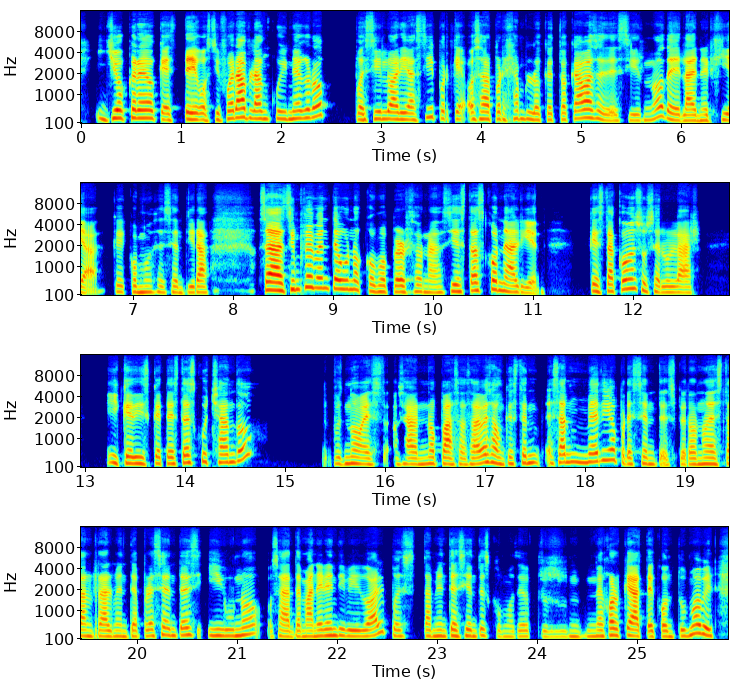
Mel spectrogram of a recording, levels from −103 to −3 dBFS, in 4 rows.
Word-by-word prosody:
yo 245 +2 +2
creo 255 -2 +5
que 200 -4 0
te 215 - +6
digo, 200 -2 +4
si 200 - -6
fuera 260 +8 +6
blanco 235 -2 0
y 225 - -2
negro, 260 +9 +1 0.3
pues 195 -1 -2
sí 230 0 -1
lo 225 0 +1
haría 210 -2 +3
así, 280 +10 -6
porque, 225 -2 -5
o 215 - -2
sea, 225 0 +1
por 225 -1 -5
ejemplo, 225 +1 -5
lo 195 - -3
que 200 - -6
tú 210 - -6
acabas 250 +4 +3
de 225 - -2
decir, 180 +1 -7
¿no?, 270 +11 -1
de 195 -7 +2
la 175 0 +4
energía, 180 +4 -3
que 195 -2 -7
cómo 190 -1 -3
se 185 -2 -8
sentirá, 180 0 -1 0.4
o - - -22
sea, 250 -2 +11
simplemente 305 +1 +3
uno 280 -2 +1
como 200 -4 -2
persona, 190 -2 -1
si 210 +4 -1
estás 240 +4 +1
con 275 -4 +2
alguien 190 -4 +2 0.5
que 220 - 0
está 210 +2 +1
con 295 +2 +2
su 240 -4 -3
celular 180 -3 -2 0.6
y 230 -4 -3
que 215 -1 +2
dizque 205 0 -1
te 200 - -1
está 230 +4 +1
escuchando, 250 +4 -1 0.9
pues 200 -1 -8
no 205 -1 +1
es, 185 0 -3
o - - -10
sea, 190 0 0
no 200 +2 -2
pasa, 190 -2 +2
¿sabes?, 210 +6 +2
aunque 205 -3 0
estén, 225 +2 -3
están 245 +3 0
medio 315 +6 +1
presentes, 190 -4 -5
pero 185 0 -3
no 195 +1 0
están 195 0 -1
realmente 185 -1 -2
presentes, 215 +3 -2
y 205 -1 -2
uno, 225 +8 -2
o 170 - -14
sea, 180 -1 0
de 180 - -4
manera 185 +3 +1
individual, 200 - -1
pues, 190 -5 -8
también 190 -1 -3
te 195 -1 0
sientes 200 0 -4
como 170 -1 -12
de, 180 0 -7
pues, 170 -1 -13 0.2
m 175 - -6
mejor 190 +3 0
quédate 195 -4 +4
con 175 0 -4
tu 190 +2 -5
móvil, 235 -4 +2
205 Hz, 215 wpm, -24 LUFS, 185-235 Hz, 0.9 s, sea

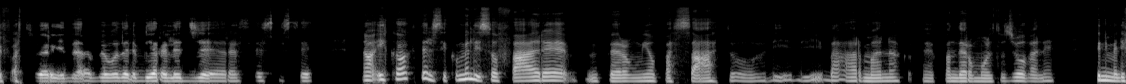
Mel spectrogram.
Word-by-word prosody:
quindi - - +1
faccio - - -1
ridere, 150 +2 0
bevo 155 +1 +3
delle 160 0 +4
birre 160 0 +6
leggere, 155 0 +1
sì, 170 +2 -12
sì, 170 +1 -14
sì. 160 0 -5 0.5
No, 195 0 +4
i 220 -1 +2
cocktail 260 0 +1
siccome 215 +5 +2
li 230 -6 +6
so 180 0 +1
fare, 175 +2 +2
mhmm, - - -7
per 150 -1 0
un 150 0 -4
mio 160 +1 -1
passato 150 +2 -5
di 185 +4 -9
di 180 +2 -8
barman, 165 -4 -2
q - - -39
ehm, 150 -1 -9
quando 150 0 -1
ero 150 -1 +1
molto 145 +1 -4
giovane, 160 0 -3 0.4
quindi 195 -2 +5
me 165 - +4
li 165 - +2
160 Hz, 180 wpm, -20 LUFS, 150-175 Hz, 0.5 s, birre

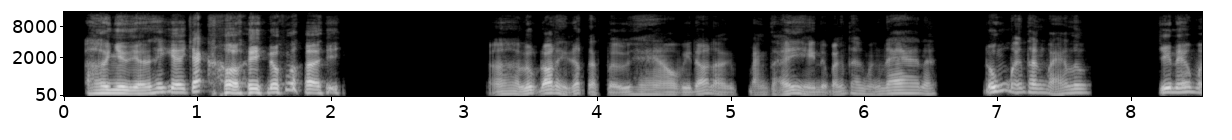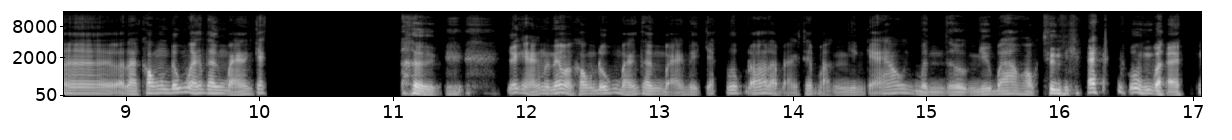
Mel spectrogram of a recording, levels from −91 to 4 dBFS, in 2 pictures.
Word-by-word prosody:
Ờ, 140 +3 +4
như 145 0 +9
giờ 130 0 +5
thấy 185 - +3
ghê, 175 -3 +6
chắc 215 +6 +3
rồi, 165 -4 +9 0.2
đúng 180 0 +6 0.2
rồi. 155 -2 +4 1.1
Ờ, 115 +2 -5
lúc 135 +5 +1
đó - - +5
thì 145 - -2
rất 135 +1 -5
là - - -4
tự 90 +3 -5
hào 100 -1 -7
vì 95 - -6
đó - - -3
là 95 - -7 0.2
bạn 90 +1 -12
thể 100 +8 -3
hiện 100 -10 -3
được - - -7
bản 105 - -8
thân 125 -2 -9
bạn 105 +1 -9
ra 140 +2 -1
nè. 120 - -6 0.4
Đúng 225 +6 +4
bản 175 - -3
thân 175 -2 -1
bạn 150 -1 -5
luôn! 165 +1 -2 0.5
Chứ 185 - +5
nếu 190 +2 +2
mà, 135 -8 -3
gọi - - -3
là, 120 - -1
không 150 +5 -1
đúng 170 +3 0
bản 150 -2 +1
thân 145 -2 0
bạn 110 +3 -3
chắc 160 - -6 1.1
ừ, - - +5 0.5
chắc - - -2
hẳn - - -2
là 140 - -3
nếu 165 +3 +3
mà - - 0
không 125 +1 -4
đúng 145 +4 -2
bản 115 - -4
thân 120 -2 -4
bạn 90 -4 -8
thì 95 - -9
chắc - - -12
lúc 150 0 -5
đó - - -2
là - - -4
bạn 80 - -13
sẽ 120 - -5
bận 90 -5 -12
những 95 +3 -10
cái - - -6
áo 155 +3 -6
bình 95 -5 -7
thường 90 -1 -4
như 110 +4 -4
bao 125 +2 -3
học 110 -2 -5
sinh 150 - +4 0.2
khác, 185 0 +5
đúng - - -10
hông 145 - -2
bạn? 105 -5 +2
135 Hz, 270 wpm, -21 LUFS, 105-155 Hz, 1.1 s, như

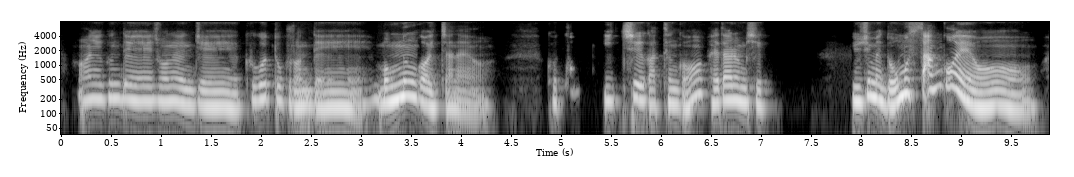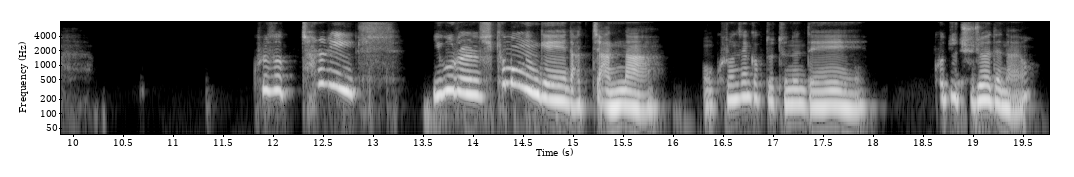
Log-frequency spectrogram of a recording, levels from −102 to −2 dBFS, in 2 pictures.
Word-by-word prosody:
아니 200 +2 -3
근데 195 -3 -1
저는 180 -2 0
인제 145 -3 0
그것도 185 +2 -4
그런데 145 -1 -1
먹는 195 +6 +5
거 170 -7 +1
있잖아요. 145 +2 -5 0.5
그거 165 -1 -10 0.4
쿠팡이츠 185 +2 -1
같은 155 0 -3
거 195 - -2
배달 190 +1 +1
음식. 170 -5 -1 0.8
요즘에 185 +3 +4
너무 180 +11 +5
싼 320 +7 +2
거예요. 150 - +2 2.0
그래서 305 -3 -2
차라리 370 -10 -1 0.8
'이거를 265 0 +3
시켜 415 - -6
먹는 365 -10 +3
게 195 -5 +3
낫지 155 -3 -5
않나.' 140 -3 +1 0.4
어 150 - -11
그런 195 +5 -2
생각도 210 -4 -4
드는데 145 -4 -1 0.6
그것도 210 +1 -5
줄여야 190 0 0
되나요? 145 -8 -4
175 Hz, 240 characters per minute, -22 LUFS, 145-210 Hz, 2.0 s, 먹는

